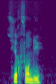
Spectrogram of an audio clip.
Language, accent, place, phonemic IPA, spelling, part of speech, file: French, France, Lyon, /syʁ.fɔ̃.dy/, surfondu, verb / adjective, LL-Q150 (fra)-surfondu.wav
- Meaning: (verb) past participle of surfondre; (adjective) supercooled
